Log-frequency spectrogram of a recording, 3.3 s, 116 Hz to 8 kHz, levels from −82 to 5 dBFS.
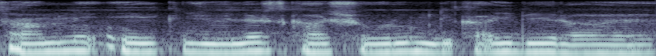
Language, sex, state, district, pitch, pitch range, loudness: Hindi, male, Rajasthan, Bikaner, 155 Hz, 150-160 Hz, -13 LUFS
